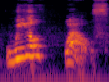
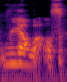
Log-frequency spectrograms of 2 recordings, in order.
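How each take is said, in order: First: The first word starts with a W sound. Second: The first word starts with an R sound. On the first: The speaker calls it right. "I think that's what they're called" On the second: The speaker calls it wrong. "I always want to say it with an R"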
